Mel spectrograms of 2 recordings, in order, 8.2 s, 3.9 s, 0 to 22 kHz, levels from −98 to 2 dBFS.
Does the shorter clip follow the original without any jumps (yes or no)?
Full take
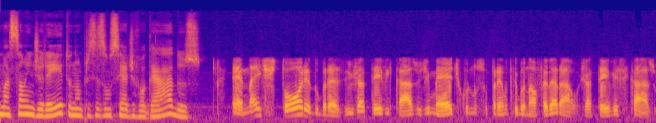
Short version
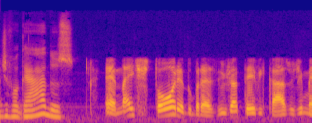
yes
